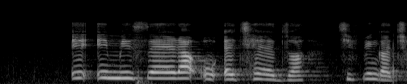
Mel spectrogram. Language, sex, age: Venda, female, 24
